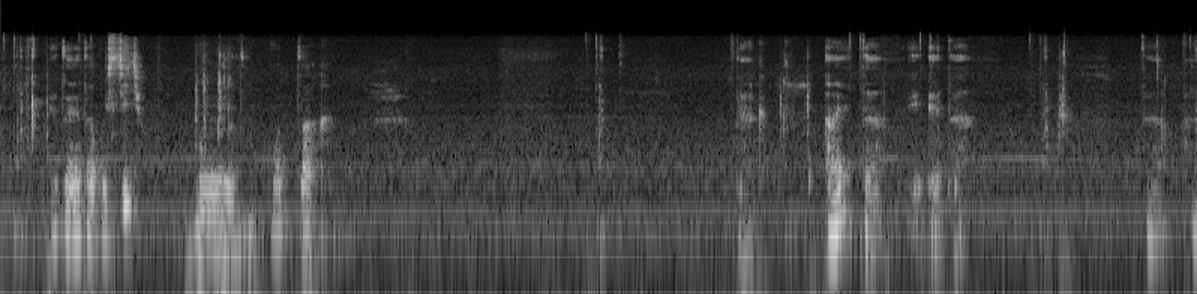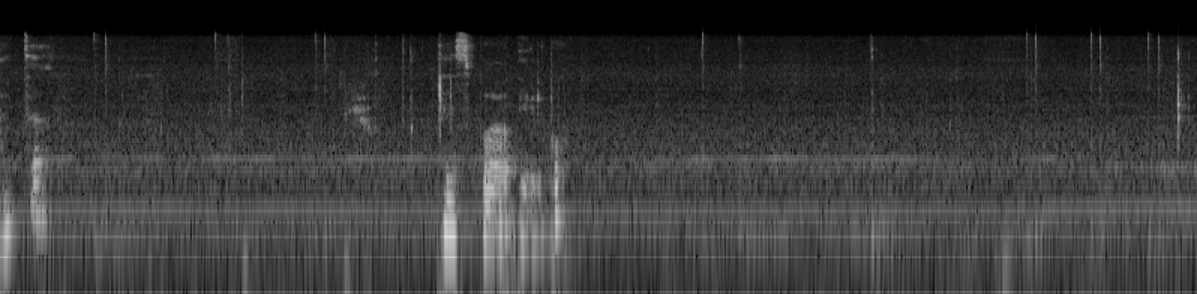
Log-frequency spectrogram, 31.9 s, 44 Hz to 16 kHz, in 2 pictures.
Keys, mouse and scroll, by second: 1.3 shift+click, 3.0 g, 8.6-11.6 middle drag, 11.6 click, 12.6 shift+click, 14.1 shift+click, 14.5-16.1 middle drag, 16.1 click, 17.6 click, 19.2 click, 20.5 shift+click, 22.2 s, 29.9 shift+click, 30.7 shift+click, 31.6 shift+click.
